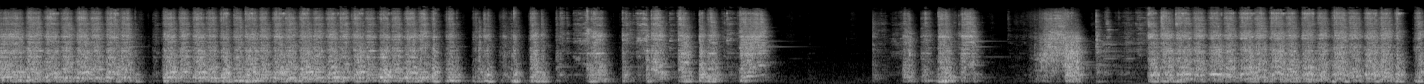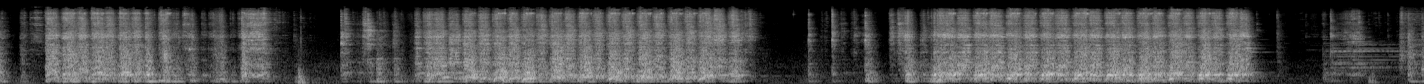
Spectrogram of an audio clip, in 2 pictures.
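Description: Hacksaw cutting through the thin sheet-metal R2-D2 dome: fast rasping strokes in runs of several seconds, broken by a handful of brief pauses.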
